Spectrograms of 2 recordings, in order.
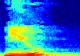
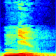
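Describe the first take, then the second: First: It is said in a non-American accent. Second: It is said in an American accent.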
